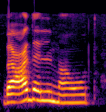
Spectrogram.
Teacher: Ain pronounced from the middle part of throat.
